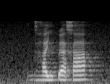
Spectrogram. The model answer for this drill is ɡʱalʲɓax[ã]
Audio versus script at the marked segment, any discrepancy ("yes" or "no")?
yes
